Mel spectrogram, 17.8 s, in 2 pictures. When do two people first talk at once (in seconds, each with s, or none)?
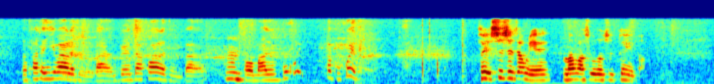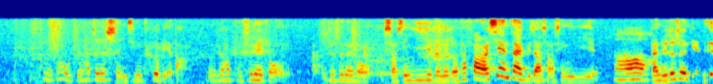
none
